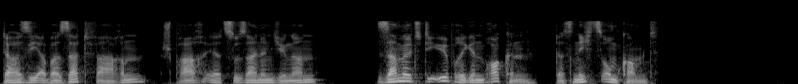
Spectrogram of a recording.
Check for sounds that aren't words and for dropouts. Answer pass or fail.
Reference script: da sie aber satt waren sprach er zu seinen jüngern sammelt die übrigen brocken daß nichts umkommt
pass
